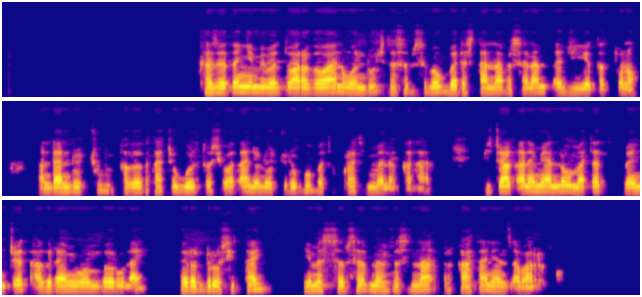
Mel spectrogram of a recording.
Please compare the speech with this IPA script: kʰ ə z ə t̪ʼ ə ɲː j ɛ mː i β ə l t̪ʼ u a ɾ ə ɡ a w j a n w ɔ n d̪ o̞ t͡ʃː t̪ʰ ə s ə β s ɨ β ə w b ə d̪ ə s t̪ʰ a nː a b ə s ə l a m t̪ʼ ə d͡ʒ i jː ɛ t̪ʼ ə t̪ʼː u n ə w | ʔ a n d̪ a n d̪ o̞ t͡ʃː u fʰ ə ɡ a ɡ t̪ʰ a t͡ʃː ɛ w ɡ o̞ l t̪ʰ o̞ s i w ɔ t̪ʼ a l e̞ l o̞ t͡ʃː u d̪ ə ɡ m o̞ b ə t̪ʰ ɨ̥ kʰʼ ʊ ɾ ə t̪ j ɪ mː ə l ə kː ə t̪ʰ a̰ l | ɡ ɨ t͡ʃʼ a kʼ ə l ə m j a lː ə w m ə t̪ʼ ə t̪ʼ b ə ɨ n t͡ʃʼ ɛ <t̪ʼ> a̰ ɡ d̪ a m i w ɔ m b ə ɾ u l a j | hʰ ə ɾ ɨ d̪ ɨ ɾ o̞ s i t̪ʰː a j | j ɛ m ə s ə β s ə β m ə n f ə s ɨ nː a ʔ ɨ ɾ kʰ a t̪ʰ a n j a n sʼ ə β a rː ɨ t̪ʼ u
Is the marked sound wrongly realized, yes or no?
yes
